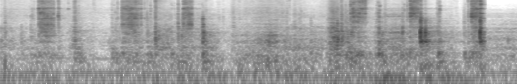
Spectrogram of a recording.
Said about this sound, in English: we're going to go back down to the bottom bolts here and we're going to snug these up and then we'll torque these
